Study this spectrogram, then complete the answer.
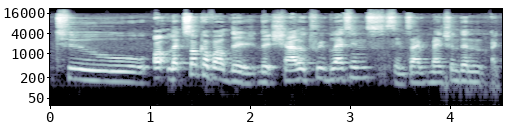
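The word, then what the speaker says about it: Scadutree: When it comes to the Shadow Tree fragment, and yes, it is pronounced Shadow Tree.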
